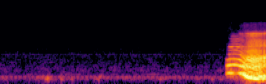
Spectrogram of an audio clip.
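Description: Near silence: room tone, until a woman begins speaking near the end.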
